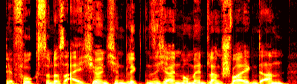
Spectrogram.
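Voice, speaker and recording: A man calmly narrating a storybook aloud. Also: mid-range voice, fast, no echo, clean studio sound. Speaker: audiobook narrator.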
